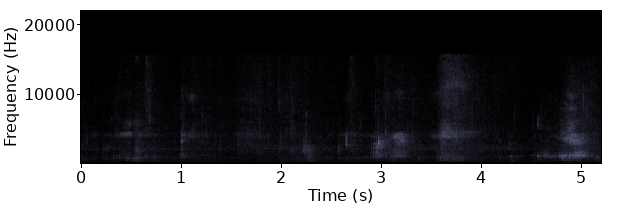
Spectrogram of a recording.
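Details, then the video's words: Odin, a pet pug, working at a marrow bone inside a small room: soft wet licking and gnawing with louder crunching pulses around three seconds and a sustained slurping burst near the end. "ASMR Dog Eats Bone Marrow [Pug/Mukbang]"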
